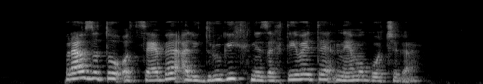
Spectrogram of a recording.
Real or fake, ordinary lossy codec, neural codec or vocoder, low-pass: real; none; none; none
